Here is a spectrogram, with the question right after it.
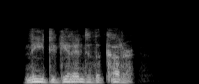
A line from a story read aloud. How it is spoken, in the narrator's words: gasped Miyamoto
